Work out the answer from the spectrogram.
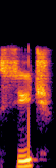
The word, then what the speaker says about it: Szucs: It's like Martin, like with an underline, Szucs, like pronounced Szucs, 95, the year I was born.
